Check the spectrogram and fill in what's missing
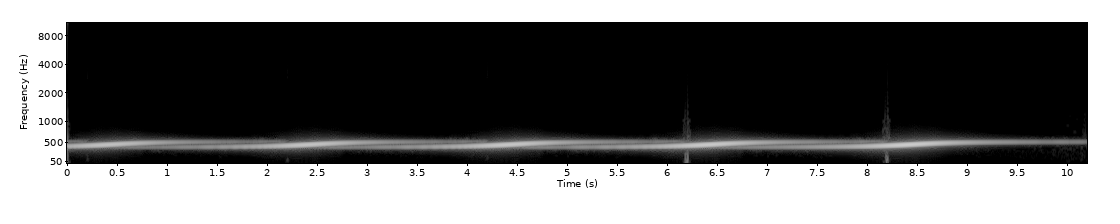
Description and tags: I made a sort of ringing sample in Adobe Audition, then applied an echo effect to it.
